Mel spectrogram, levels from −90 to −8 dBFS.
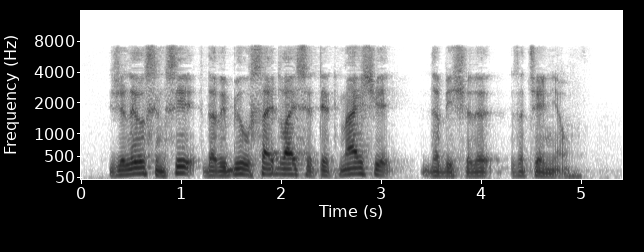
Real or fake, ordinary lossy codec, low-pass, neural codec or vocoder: fake; none; 7.2 kHz; codec, 16 kHz, 1.1 kbps, Voila-Tokenizer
